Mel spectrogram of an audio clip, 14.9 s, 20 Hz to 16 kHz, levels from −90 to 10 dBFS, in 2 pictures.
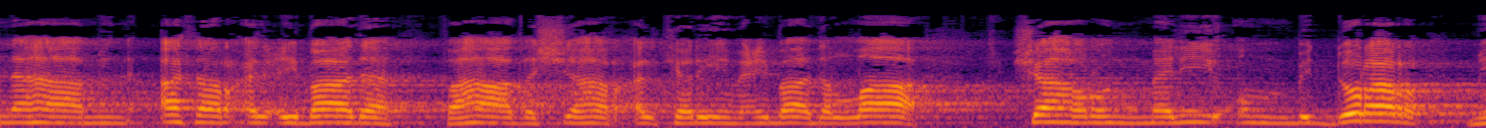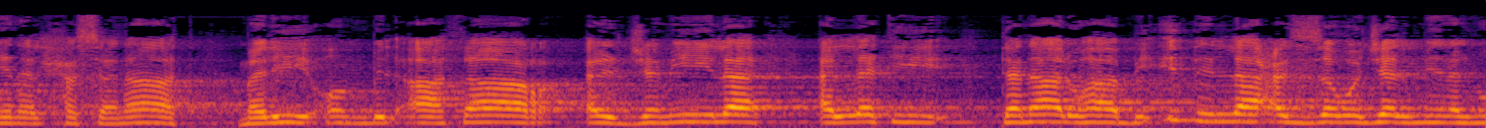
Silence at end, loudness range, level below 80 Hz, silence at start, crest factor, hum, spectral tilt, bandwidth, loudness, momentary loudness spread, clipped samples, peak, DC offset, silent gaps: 0 s; 2 LU; -54 dBFS; 0 s; 18 dB; none; -5.5 dB/octave; 10.5 kHz; -18 LUFS; 8 LU; under 0.1%; 0 dBFS; under 0.1%; none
